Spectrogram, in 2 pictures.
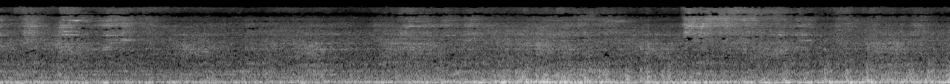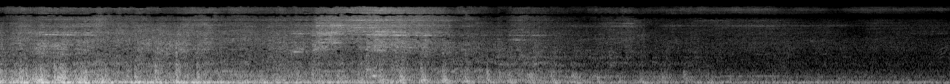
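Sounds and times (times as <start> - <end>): high wheel squeal: 0.0 - 5.0, 9.8 - 10.8, 12.4 - 17.4.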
